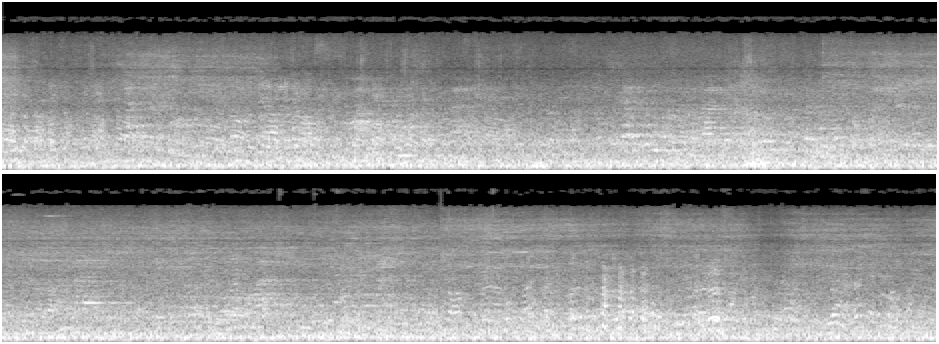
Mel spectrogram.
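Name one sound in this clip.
Men talk in low voices nearby.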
